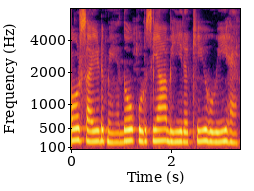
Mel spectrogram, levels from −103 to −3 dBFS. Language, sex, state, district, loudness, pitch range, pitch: Hindi, female, Uttar Pradesh, Saharanpur, -12 LUFS, 210-230 Hz, 220 Hz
